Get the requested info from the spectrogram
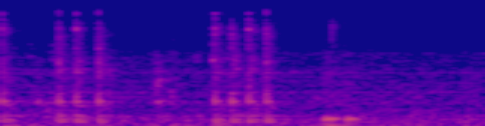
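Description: Faint computer keyboard keystrokes, a few scattered taps, as text is deleted from a line of code; otherwise near silence.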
